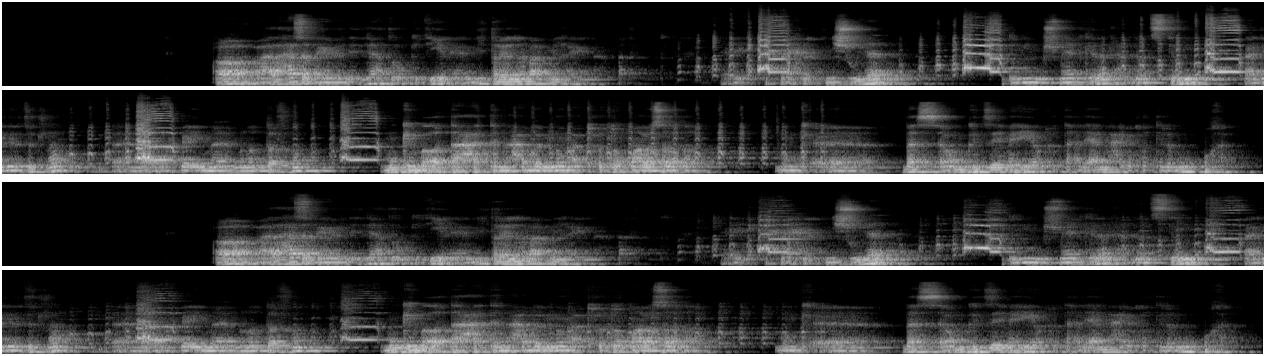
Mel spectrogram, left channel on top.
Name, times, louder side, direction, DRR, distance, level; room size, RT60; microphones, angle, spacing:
voice 1, 2.1-6.0 7.2-9.0 10.0-12.0 12.4-19.6 20.3-21.4 21.6-24.8, left 1 dB, 25° left, -1 dB, 1.4 m, -21 dB
Chicken rooster, 6.8-7.9 9.0-10.0 11.0-12.4 13.3-14.4 15.4-16.4 17.5-20.9, left 4 dB, 55° left, 0.8 m, -24 dB
12.0 x 8.8 x 6.8 m, 1.1 s
head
